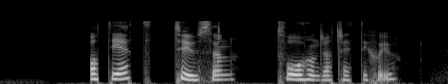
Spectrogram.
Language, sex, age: Swedish, female, 33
